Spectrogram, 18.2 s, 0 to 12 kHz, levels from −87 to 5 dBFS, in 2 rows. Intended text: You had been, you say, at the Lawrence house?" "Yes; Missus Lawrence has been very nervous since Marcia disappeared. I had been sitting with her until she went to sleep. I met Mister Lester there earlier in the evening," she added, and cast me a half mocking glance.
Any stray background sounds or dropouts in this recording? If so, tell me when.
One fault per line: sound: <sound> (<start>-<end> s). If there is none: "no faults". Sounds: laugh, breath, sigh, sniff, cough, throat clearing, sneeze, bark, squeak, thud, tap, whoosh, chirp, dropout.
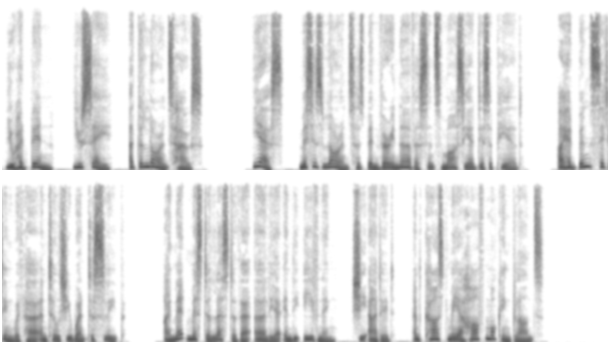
no faults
